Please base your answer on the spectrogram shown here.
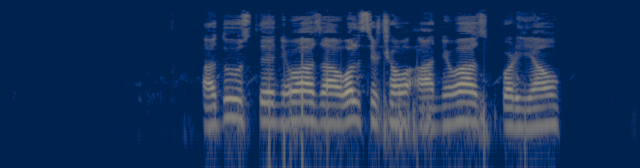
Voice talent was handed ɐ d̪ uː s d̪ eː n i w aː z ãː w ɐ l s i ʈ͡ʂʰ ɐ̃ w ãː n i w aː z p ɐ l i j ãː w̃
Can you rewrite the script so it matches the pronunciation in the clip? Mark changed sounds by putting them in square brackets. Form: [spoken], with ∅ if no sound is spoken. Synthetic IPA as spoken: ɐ d̪ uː s [t̪] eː n i w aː z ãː w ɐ l s i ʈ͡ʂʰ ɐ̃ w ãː n i w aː z p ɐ [ɽ] i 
